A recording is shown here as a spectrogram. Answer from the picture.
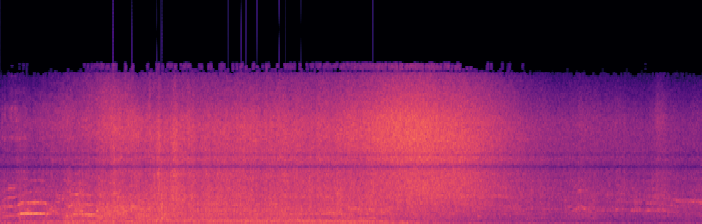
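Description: SheiKra roller coaster train hitting its splashdown pool, throwing up a wall of spray: a loud rush of water that starts suddenly about a quarter second in and fades over the last couple of seconds.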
